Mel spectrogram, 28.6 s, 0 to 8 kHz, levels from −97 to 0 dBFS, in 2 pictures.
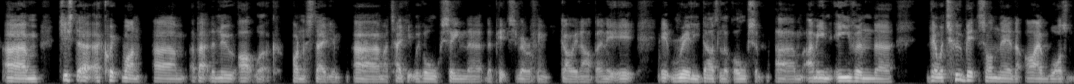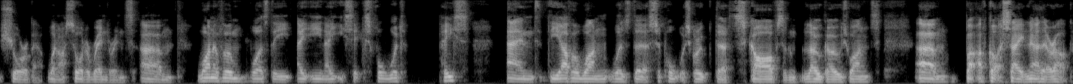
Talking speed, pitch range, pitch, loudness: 185 wpm, 95-110 Hz, 100 Hz, -31 LUFS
